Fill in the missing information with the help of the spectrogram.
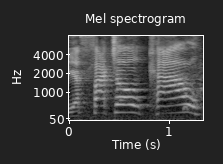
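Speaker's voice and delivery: high, slow, drawn-out insult with a laugh; shouting back. Retold or imitated. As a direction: yell it back slowly, relishing the insult. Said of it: "So I shout back at her".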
